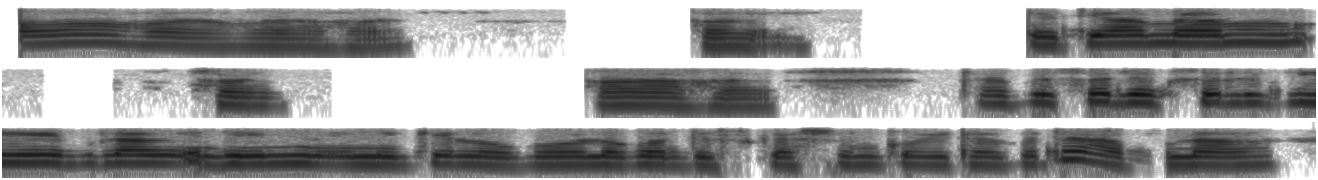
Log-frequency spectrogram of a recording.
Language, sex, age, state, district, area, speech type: Assamese, female, 45-60, Assam, Dibrugarh, rural, conversation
